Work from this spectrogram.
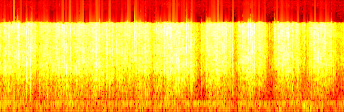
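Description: Fingertips scratch and crinkle a small rectangular package wrapped in silver foil resting on a white cloth. A continuous, dense, bright crackling rustle with short pauses fills the clip, mostly high in pitch with almost no low end.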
